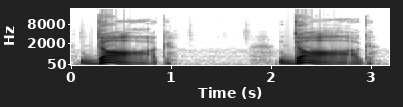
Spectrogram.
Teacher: 我们看到 dog 这个音非常的小口型，但是要保证口型是圆的， dog 口型是圆的，里面舌头微微上拱，舌头后部微微上拱，发出 O 这个音，就类似于英式英语当中的那个音 O。 Dog Dog 我们会发现 Dog 以及 Hot 同样是字母 O，但是在 Dog 里面发小的，在 Hot 里面发大的，所以这很神奇，印证了我在课前说的那句话，不确定的发音或者不认识的单词一定要去查字典。如果你读成 dog，what？所以你会听到有些人把 boss 读成 boss，波斯、巴斯都是不对的，是 boss。那我们下面看 coat，这个音是从 a 开始到 u 去滑动，要记住双元音一定要感受到口型的滑动或者变化，所以是 oh。当你突然间想明白了一个事儿，哎呀，熊叔没头发。Oh，可以很夸张的来一遍。Oh，然后加上单词里 coat，coat。那么这两个音应该问题不大了。再强调一遍，我们这两个音往往和前面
